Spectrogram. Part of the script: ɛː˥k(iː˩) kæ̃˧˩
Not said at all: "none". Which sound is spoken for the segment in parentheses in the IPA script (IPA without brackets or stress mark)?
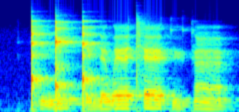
yː˩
